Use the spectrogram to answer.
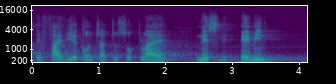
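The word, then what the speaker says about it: Nestlé: Nestle they call it Nestle but it's a French they come from the French part of Switzerland so it's Nestle you have to pronounce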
